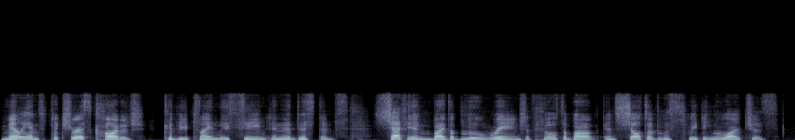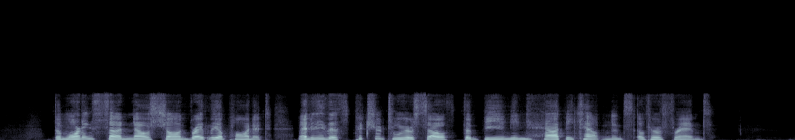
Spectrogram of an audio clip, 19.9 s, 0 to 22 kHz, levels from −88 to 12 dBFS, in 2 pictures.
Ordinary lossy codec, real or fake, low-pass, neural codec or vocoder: Opus, 64 kbps; fake; 7.2 kHz; codec, 24 kHz, 1 kbps, SNAC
